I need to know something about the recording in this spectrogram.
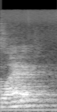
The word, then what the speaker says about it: Laennec: The 19th century French clinician, and I think it's pronounced Laennec, used to say to his students, listen to your patient.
